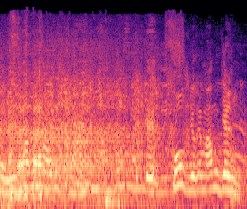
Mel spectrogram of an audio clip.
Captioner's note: laughing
